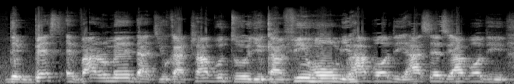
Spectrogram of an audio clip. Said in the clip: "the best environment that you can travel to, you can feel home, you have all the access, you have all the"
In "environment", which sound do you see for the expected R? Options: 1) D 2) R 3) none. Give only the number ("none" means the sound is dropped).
2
